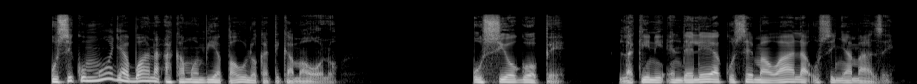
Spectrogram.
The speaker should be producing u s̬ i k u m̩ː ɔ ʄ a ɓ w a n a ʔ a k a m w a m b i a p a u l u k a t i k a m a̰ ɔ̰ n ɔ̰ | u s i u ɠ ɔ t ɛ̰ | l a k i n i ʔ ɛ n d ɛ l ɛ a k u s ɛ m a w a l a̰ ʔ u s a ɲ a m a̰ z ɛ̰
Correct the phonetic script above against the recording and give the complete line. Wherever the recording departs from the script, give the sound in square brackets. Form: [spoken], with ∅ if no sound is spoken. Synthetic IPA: u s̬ i k u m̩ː ɔ ʄ a ɓ w a n a ʔ a k a m w a m b i a p a u l [ɔ] k a t i k a m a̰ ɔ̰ n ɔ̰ | u s i [ɔ] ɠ ɔ [p] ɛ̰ | l a k i n i ʔ ɛ n d ɛ l ɛ a k u s ɛ m a w a l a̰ ʔ u s [i] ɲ a m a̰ z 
